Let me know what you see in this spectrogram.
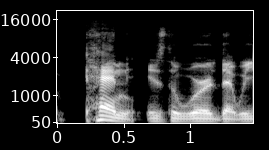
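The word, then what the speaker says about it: פן: shma the second paragraph shma so it says pen is the word that we use like the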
